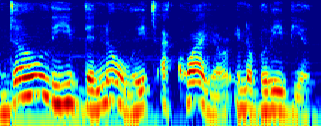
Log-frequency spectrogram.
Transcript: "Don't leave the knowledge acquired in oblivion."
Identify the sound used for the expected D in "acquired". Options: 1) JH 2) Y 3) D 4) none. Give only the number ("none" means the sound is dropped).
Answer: 4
